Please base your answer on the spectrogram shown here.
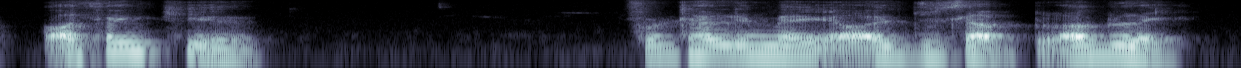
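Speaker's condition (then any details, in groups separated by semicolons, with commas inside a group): Cerebral palsy; talks slowly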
